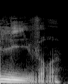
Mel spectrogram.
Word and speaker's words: livres: Les, and then same rule, you just write livre, and then you put S at the end, but then you don't pronounce it. Les livres, le livre, les livres.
